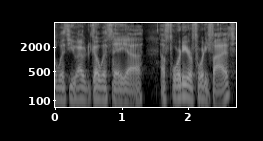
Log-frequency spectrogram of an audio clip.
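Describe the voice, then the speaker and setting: A man with an American accent at a very fast pace, with ordinary pitch variation. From Arizona. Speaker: firearms instructor. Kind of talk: casual chat. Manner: halting.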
